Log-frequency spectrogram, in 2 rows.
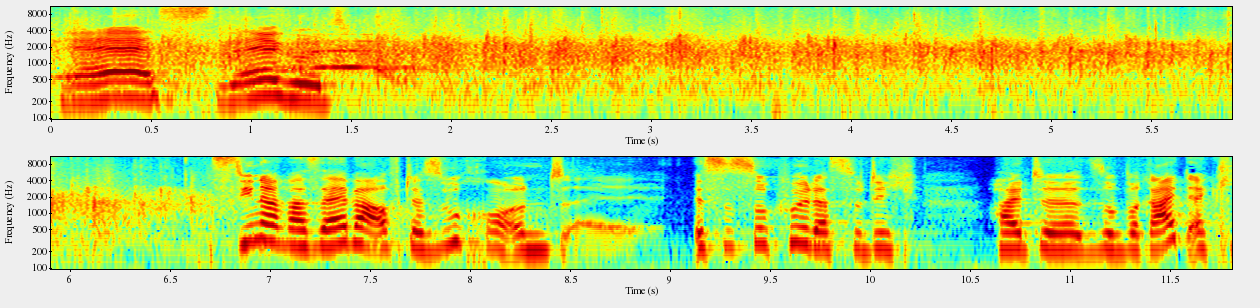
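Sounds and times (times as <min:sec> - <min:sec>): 
audience applause in a church: 0:00.0 - 0:06.7
speech: 0:00.1 - 0:01.6, 0:06.8 - 0:11.8.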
